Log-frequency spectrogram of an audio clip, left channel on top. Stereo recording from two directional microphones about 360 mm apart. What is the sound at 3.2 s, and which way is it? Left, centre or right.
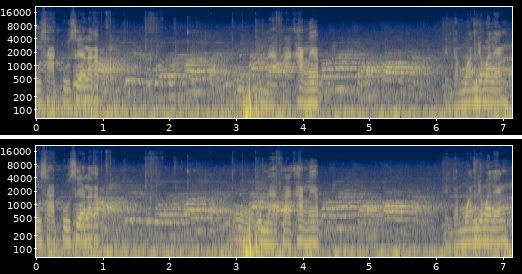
Music, centre.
